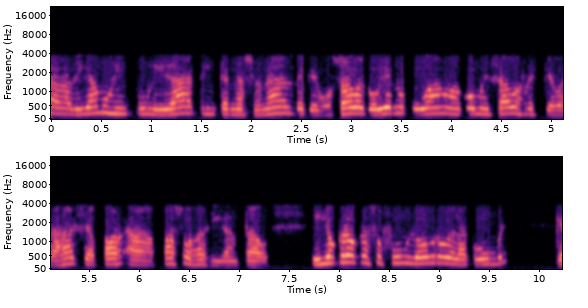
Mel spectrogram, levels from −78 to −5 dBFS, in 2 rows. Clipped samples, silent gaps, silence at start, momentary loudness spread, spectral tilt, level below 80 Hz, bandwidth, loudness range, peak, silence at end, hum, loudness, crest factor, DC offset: under 0.1%; none; 0 s; 8 LU; -9 dB/octave; -72 dBFS; 4 kHz; 2 LU; -6 dBFS; 0 s; none; -25 LUFS; 18 dB; under 0.1%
